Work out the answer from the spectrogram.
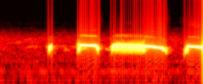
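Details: Spotted dove, male and female calls used to stimulate and train doves: a short soft note, then two clear low coos, a longer buzzy coo with a falling tail, and the start of another coo. Quiet background.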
